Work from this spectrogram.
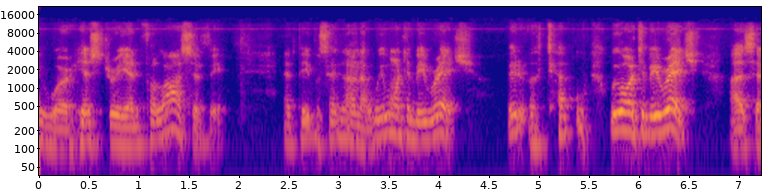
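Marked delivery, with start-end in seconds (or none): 3.0-6.6 laughing students. Retold or imitated. Students insisting on wealth.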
